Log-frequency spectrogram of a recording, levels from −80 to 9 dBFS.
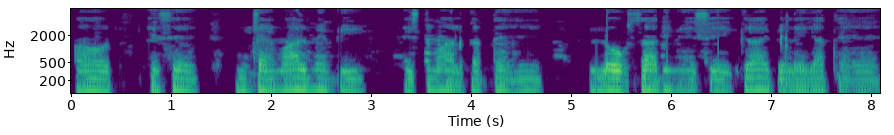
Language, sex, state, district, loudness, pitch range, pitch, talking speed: Hindi, male, Uttar Pradesh, Hamirpur, -23 LUFS, 110-115 Hz, 110 Hz, 135 wpm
